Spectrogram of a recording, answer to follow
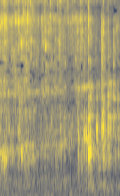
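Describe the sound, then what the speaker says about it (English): Blueberry margarita pours over ice in a glass, a soft, brief liquid splash with a faint crackle, close and quiet, with no talk. "I'm just going to pour this over the ice."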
